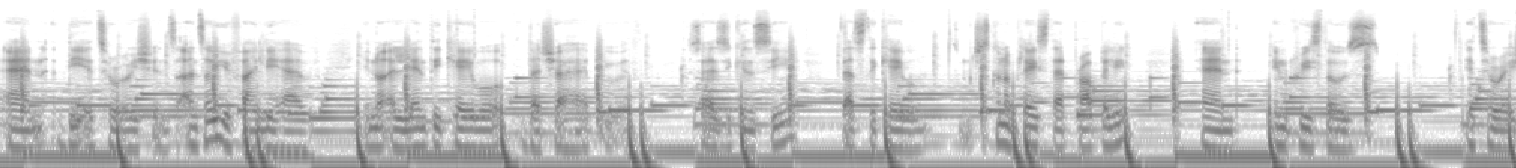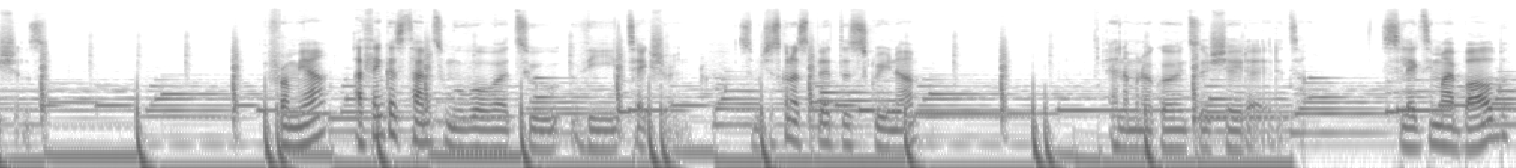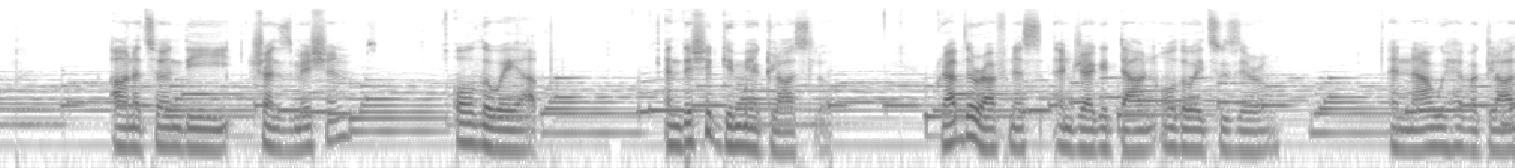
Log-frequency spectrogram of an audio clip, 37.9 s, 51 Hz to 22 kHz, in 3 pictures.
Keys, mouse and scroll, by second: 1.3 shift+middle click, 1.5 ctrl+middle click, 3.2 ctrl+middle click, 3.4 s, 5.9 g, 8.9 shift+middle click, 10.1-10.7 click, 11.9 ctrl+middle click, 13.4 click, 13.6 click.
